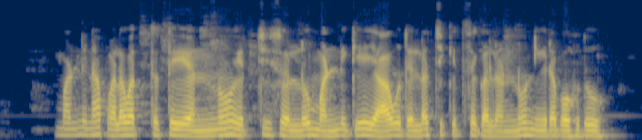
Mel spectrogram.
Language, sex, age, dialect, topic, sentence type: Kannada, male, 18-24, Coastal/Dakshin, agriculture, question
